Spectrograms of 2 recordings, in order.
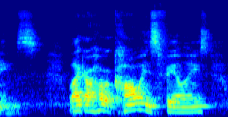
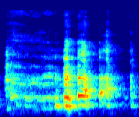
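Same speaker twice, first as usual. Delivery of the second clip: laugh; 13 semitones higher, 7 dB louder than usual. Real, not acted. Laughs after the friend's comeback.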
